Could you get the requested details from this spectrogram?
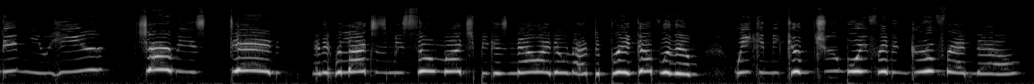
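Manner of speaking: put-on very high squeaky girl voice; shrill little rabbit, gushing; Cream voice. Cream telling Tails the news, very high voice. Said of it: "said Cream to Tails".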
